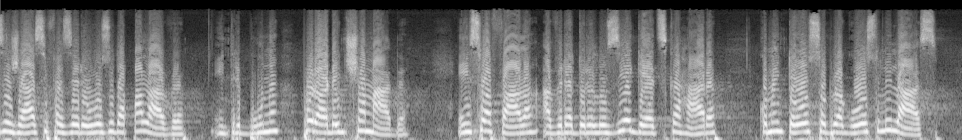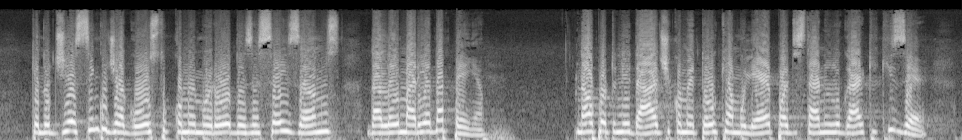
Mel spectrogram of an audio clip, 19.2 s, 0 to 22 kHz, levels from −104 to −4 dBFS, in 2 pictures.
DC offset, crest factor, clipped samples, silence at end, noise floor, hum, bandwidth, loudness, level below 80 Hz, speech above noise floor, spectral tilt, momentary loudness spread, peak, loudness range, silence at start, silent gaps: under 0.1%; 10 dB; under 0.1%; 0.35 s; -50 dBFS; none; 16.5 kHz; -12 LUFS; -28 dBFS; 38 dB; -4.5 dB/octave; 7 LU; -2 dBFS; 2 LU; 0 s; none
